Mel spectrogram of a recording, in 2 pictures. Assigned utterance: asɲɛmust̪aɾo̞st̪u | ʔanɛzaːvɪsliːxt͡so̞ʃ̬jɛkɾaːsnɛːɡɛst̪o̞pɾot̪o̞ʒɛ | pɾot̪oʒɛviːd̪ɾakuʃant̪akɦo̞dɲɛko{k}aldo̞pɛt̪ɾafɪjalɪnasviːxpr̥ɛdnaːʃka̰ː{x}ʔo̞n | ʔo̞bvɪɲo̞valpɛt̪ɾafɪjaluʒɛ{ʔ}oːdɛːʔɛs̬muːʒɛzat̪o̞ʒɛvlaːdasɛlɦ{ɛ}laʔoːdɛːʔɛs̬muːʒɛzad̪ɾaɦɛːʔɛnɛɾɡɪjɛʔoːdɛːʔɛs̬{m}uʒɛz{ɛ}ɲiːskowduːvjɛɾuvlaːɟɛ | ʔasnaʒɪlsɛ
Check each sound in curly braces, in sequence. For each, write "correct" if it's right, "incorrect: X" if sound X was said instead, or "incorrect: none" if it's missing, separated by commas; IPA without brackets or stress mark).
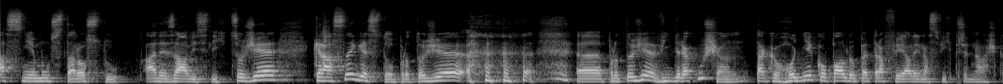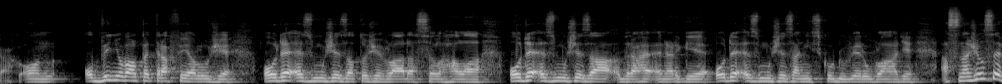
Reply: incorrect: p, correct, correct, incorrect: a, correct, incorrect: a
